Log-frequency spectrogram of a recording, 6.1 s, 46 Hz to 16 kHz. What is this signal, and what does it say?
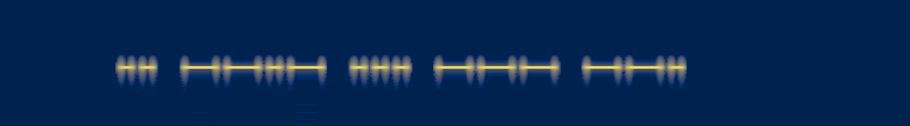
Morse code, heard as a keyed tone, about 17 wpm, 700 Hz. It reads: IQSOG
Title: Code Groups - 5 Letters - 17wpm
